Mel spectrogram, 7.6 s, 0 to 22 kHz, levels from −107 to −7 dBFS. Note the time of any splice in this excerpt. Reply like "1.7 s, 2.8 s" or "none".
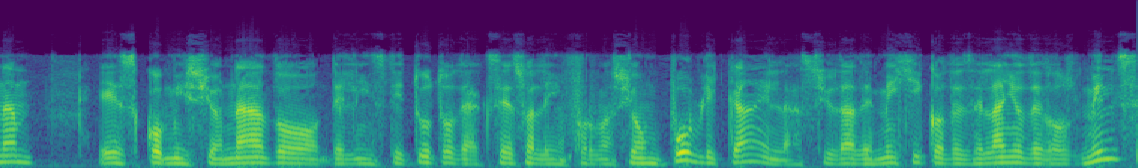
none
